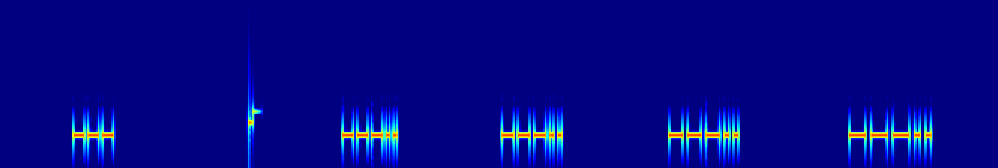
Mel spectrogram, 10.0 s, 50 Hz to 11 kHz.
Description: Morse code, heard as a keyed tone, about 29 wpm, spaced as for 7 wpm, 700 Hz. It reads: O 8888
